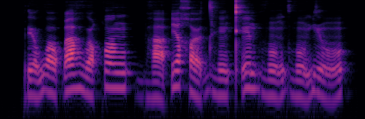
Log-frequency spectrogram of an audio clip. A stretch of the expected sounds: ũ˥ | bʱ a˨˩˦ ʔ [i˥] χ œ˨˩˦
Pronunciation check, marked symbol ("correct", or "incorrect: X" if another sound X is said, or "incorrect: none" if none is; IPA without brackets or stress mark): correct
